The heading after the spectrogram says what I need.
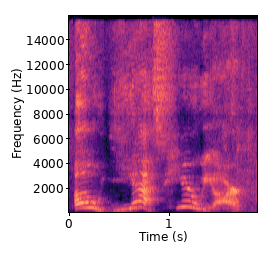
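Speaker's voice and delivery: high, loud burst of sudden realisation; startled creature. A narrator's reading. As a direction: exclaim as if just reminded. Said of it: "The creature looked startled".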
